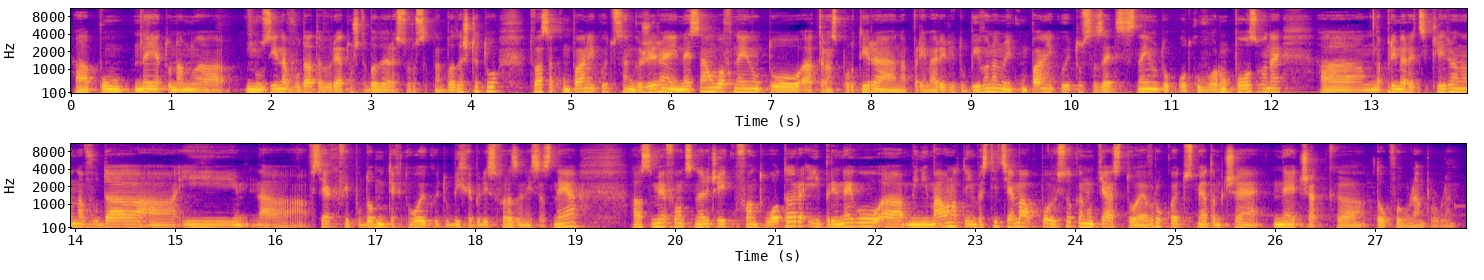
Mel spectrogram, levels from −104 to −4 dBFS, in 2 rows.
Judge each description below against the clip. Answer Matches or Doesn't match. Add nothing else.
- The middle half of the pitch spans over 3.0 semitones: Doesn't match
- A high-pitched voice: Doesn't match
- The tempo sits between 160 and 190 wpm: Matches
